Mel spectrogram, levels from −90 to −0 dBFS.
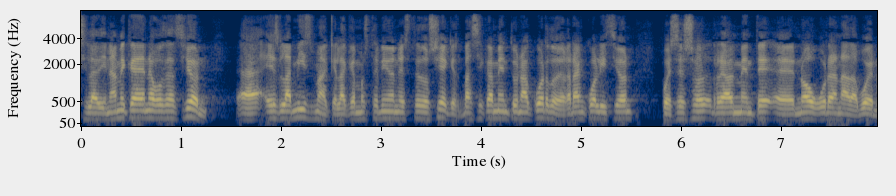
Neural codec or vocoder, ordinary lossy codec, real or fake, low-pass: none; none; real; 7.2 kHz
